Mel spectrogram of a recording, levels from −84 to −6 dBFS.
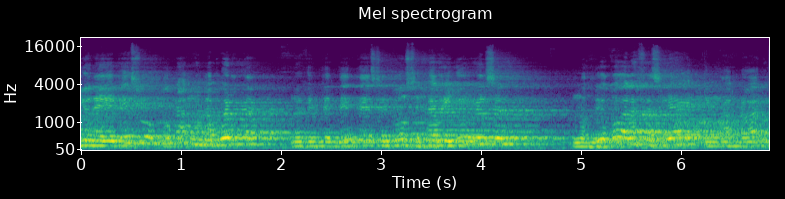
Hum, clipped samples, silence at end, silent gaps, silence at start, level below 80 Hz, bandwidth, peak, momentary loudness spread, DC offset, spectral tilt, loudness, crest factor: none; under 0.1%; 0 s; none; 0 s; -50 dBFS; 13.5 kHz; -2 dBFS; 7 LU; under 0.1%; -7 dB/octave; -17 LUFS; 14 dB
